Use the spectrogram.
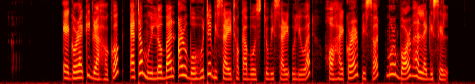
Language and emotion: Assamese, happy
